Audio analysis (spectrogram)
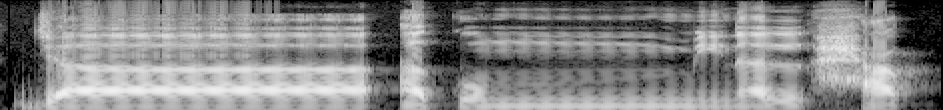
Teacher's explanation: قاف کو خوب موٹا کرتے ہوئے قلقلہ کرتے ہوئے وقف کریں گے ، ٹھیک ہے، اگر وقف نہیں کرنا تو حقی پڑھیں گے،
